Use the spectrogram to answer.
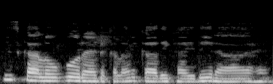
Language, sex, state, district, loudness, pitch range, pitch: Hindi, male, Haryana, Charkhi Dadri, -15 LUFS, 135-165 Hz, 145 Hz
